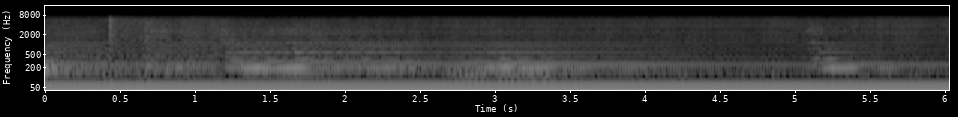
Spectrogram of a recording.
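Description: Near silence: a faint, steady background tone with no distinct events.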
